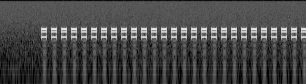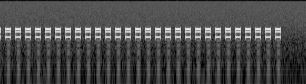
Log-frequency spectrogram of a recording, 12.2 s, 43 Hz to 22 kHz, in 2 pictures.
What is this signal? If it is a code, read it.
Telephone call progress tone (North American plan), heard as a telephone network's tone, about 1400, 2050, 2450, 2600 Hz, 0.1 s on and 0.1 s off. Off-hook warning tone.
